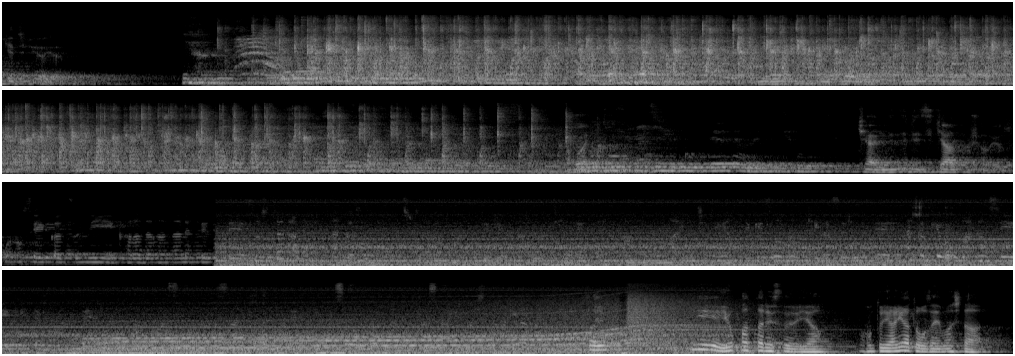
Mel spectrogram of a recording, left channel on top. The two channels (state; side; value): different; both; correlation 0.00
